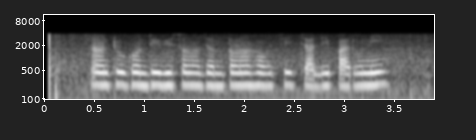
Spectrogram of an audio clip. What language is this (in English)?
Odia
